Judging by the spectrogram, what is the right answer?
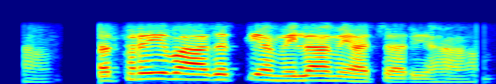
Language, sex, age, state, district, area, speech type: Sanskrit, male, 18-30, Karnataka, Chikkamagaluru, rural, conversation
